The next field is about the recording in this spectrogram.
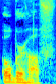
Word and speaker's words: Oberhoff: Oberhoff.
